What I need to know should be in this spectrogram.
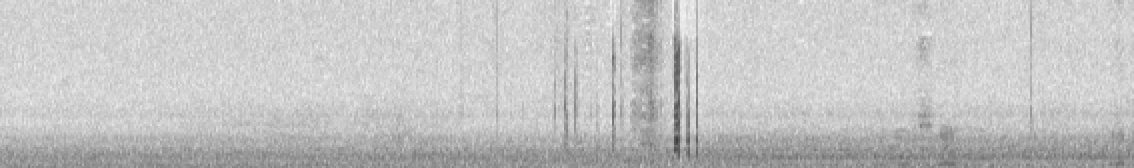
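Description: A car engine hums steadily with road noise rumbling inside the cabin.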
